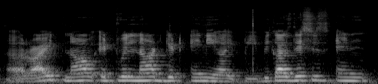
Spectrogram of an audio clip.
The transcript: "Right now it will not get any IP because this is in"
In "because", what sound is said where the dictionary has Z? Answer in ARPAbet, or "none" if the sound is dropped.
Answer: Z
